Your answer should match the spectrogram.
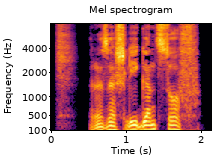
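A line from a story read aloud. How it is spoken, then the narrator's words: Cold command. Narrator (Russian): холодно приказала принцесса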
